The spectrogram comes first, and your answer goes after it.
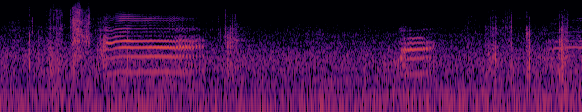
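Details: A huge tiger cat that desperately wants attention more than food meows: one long, drawn-out, harmonic meow held about a second, then a shorter, quieter meow a few seconds later, over faint background noise.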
